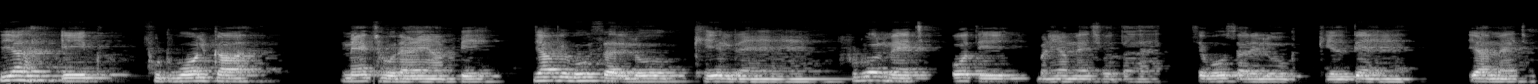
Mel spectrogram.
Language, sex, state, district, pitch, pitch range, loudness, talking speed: Hindi, male, Bihar, Jahanabad, 135 Hz, 125-150 Hz, -14 LUFS, 150 wpm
